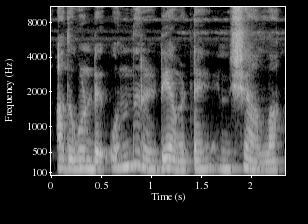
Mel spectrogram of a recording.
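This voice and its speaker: A woman voicing a calm older man who gently and patiently advises over the phone. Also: on the low side, slightly rough. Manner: calm, measured, gently persuasive. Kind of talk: storytelling with acted dialogue.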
